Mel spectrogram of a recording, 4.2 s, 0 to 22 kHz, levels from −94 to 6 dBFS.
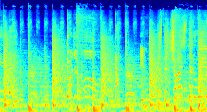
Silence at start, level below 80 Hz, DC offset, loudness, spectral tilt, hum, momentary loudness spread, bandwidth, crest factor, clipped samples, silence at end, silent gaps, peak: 0 s; -30 dBFS; under 0.1%; -20 LUFS; -3 dB/octave; none; 8 LU; over 20 kHz; 16 dB; under 0.1%; 0 s; none; -4 dBFS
